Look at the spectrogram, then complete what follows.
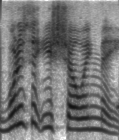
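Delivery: mock irritated, confrontational, demanding, pissed-off tone. Retelling snapping at a helper over the meat cubes: retelling own pissed-off question. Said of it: "'cause I got really pissed off with her".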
